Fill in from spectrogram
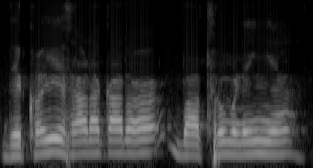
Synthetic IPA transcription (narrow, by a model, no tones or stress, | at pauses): d̪eːkʰːoːd͡ʒisaːɽaːkaːɾbaːt̪ʰɾũːbənẽãː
